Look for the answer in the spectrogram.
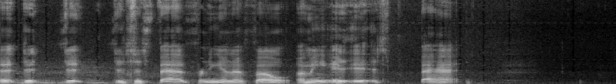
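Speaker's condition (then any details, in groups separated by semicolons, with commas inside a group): Cerebral palsy; voice sound affected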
